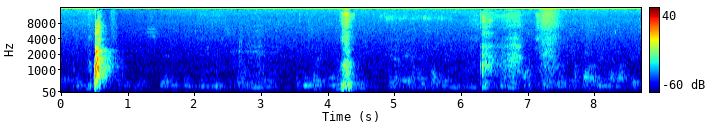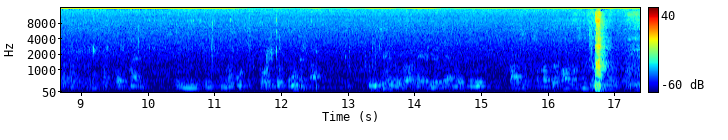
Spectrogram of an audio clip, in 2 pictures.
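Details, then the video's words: Pet female dog begging for food at home, wanting a sandwich; a few sharp barks spaced several seconds apart, with soft whining and a person talking quietly between them. "begging for food"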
